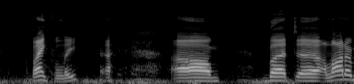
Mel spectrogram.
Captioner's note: laughing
